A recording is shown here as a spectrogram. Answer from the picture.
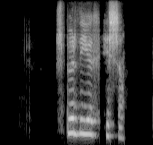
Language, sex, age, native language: Icelandic, female, 10, Icelandic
